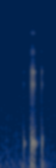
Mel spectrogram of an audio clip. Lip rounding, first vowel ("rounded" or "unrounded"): unrounded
